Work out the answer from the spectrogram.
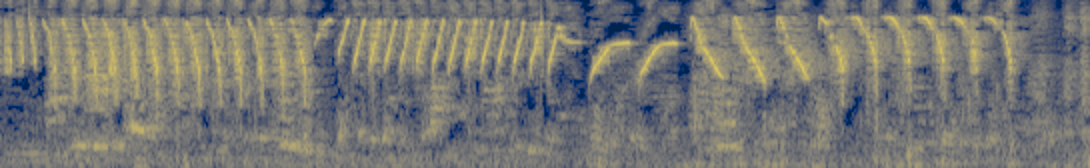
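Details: Continuous singing from an AFS-type canary: long bright trills of evenly repeated notes, a brief pair of upward-swooping whistles, then more rapid slurred phrases fading out.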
